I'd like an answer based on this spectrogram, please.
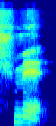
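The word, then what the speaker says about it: Szmyt: It's pronounced Schmidt. Schmidt. But it's like an S and then a Z right after it.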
